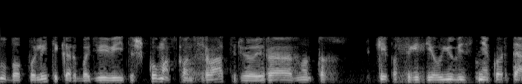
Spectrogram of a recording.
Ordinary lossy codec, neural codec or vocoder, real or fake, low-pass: AAC, 16 kbps; none; real; 3.6 kHz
